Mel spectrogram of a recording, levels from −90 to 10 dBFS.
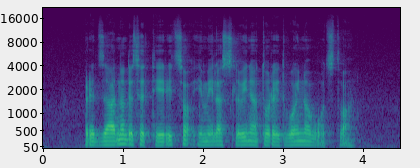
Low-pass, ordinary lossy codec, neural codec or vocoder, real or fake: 19.8 kHz; none; none; real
